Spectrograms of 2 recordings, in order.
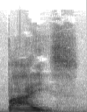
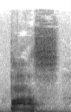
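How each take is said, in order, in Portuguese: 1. A vogal desliza para um som de i. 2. A vogal é um a simples. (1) "falamos pais" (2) "nós não falamos paz"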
